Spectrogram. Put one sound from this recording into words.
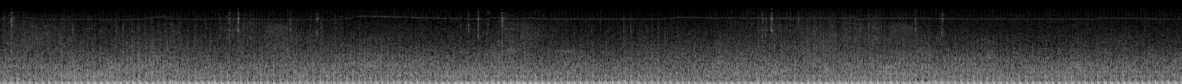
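A helicopter's rotor thumps rapidly and steadily close overhead.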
